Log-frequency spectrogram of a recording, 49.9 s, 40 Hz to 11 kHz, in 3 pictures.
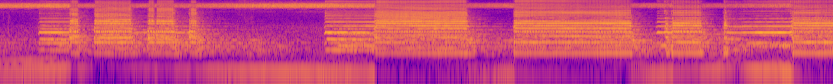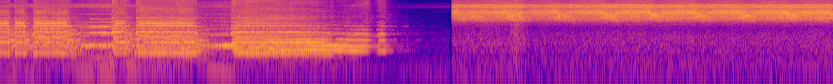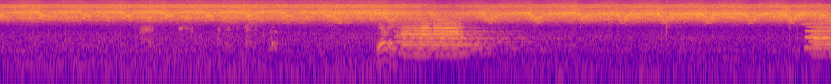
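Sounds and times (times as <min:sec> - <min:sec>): insects chirring: 0:00.0 - 0:22.5, 0:25.3 - 0:49.9
locomotive air horn: 0:00.6 - 0:25.2, 0:40.8 - 0:43.8, 0:49.4 - 0:49.9.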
